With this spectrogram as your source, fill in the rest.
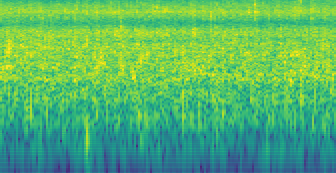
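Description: Water from the Cikajayaan mountain spring spout on Gunung Sangga Buana pours in a steady, dense hiss and splash, loud and close, running continuously without pause or talking.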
